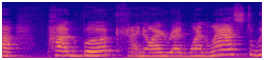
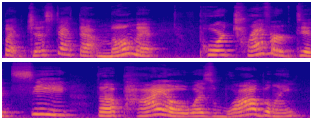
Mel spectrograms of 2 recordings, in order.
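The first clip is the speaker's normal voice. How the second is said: usual speaking voice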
